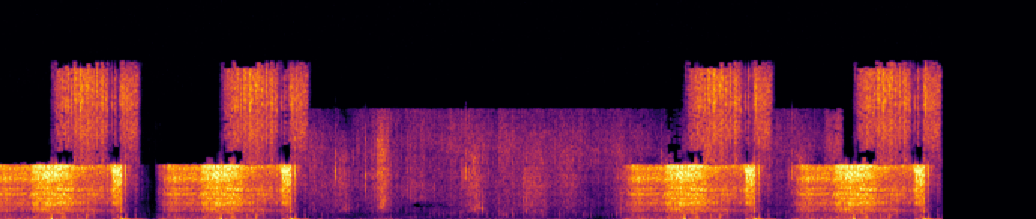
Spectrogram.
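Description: Scalpel-scraping sound effect laid over the animation: four scraping strokes of about a second each, in two pairs, with a faint scratchy stretch between the pairs.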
